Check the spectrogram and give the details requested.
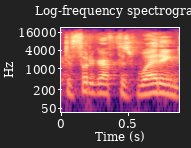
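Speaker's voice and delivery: ordinary delivery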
